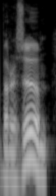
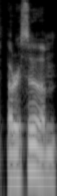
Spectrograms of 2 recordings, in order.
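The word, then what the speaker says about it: Burzum: terrible band but there's one called Berum which they pronounce it differently but it's Boom which is the uh black speech uh for um darkness.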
